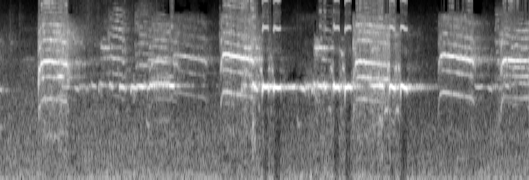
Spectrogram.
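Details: A Blue Jay at a feeder, feeding, gives harsh, nasal squawking calls, about five loud bursts in five seconds, over a thin steady high tone.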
